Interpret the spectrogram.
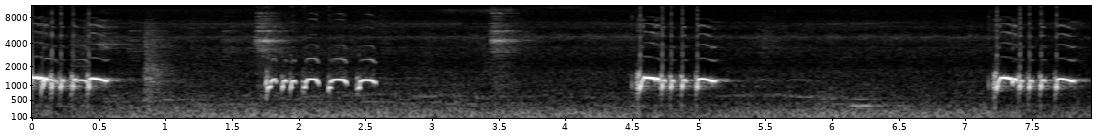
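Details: Local zebra dove (perkutut) singing as a lure to prompt other birds to call: short rolling cooing phrases of quick notes ending in a held tone, repeated every few seconds over a low background rumble.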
